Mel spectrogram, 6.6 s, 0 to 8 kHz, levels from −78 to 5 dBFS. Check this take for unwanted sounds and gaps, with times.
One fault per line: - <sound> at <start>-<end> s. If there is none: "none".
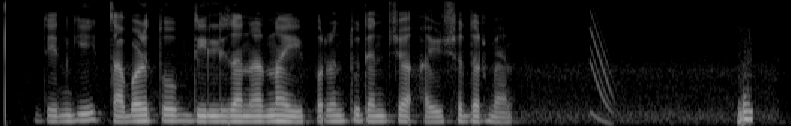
- chirp at 4.9-5.2 s
- laugh at 6.1-6.3 s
